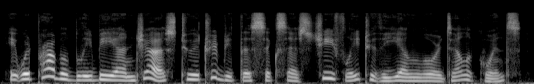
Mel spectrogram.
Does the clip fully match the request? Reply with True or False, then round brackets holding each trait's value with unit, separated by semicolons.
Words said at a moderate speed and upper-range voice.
True (170 wpm; 205 Hz)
